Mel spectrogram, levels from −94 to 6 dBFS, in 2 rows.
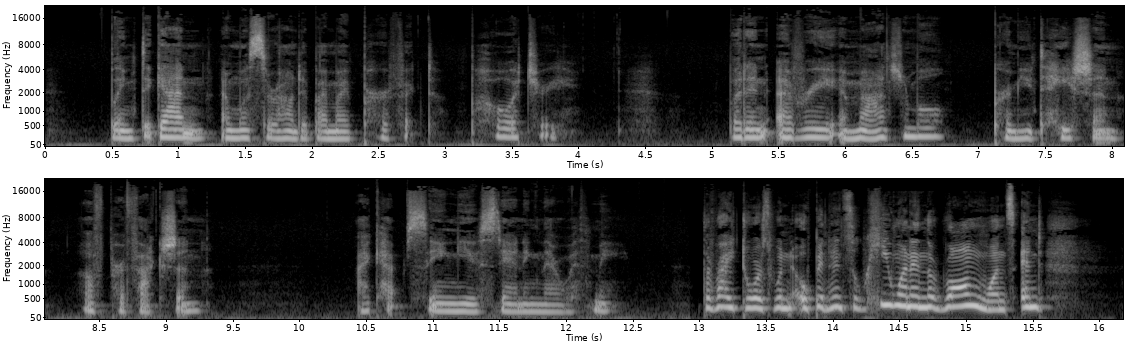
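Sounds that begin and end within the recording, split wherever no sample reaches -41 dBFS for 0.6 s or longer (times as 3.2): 5.14–9.3
10.44–12.32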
